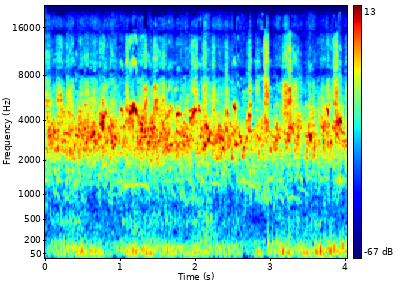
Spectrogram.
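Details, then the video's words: Happy Australian budgies chatter together in a steady, high twittering mix, with a few brief clear whistles standing out above the constant flock chirping. "Beautiful Cute Budgies Chirping Sound | Australian budgies Singing sound"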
